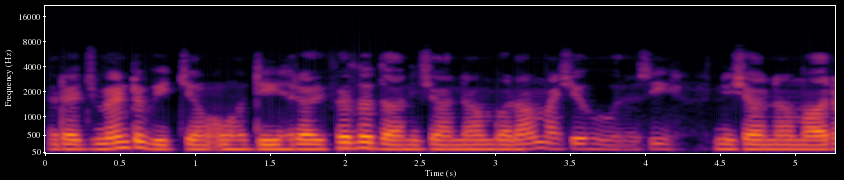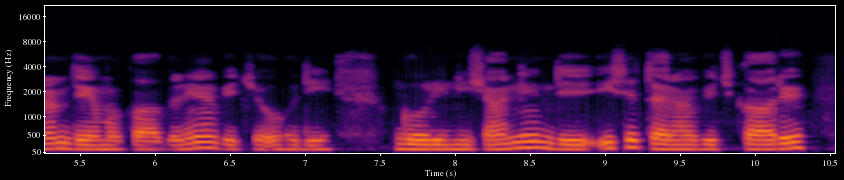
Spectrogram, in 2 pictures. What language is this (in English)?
Punjabi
